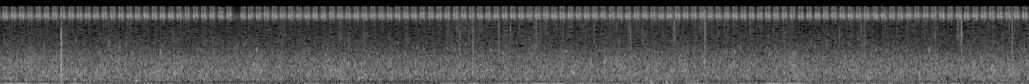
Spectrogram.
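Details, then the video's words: Crickets by a river after dark, their piercing high trill constant from start to end, mixed with frequent snapping crackles of a campfire and a broad hiss of running water. "Crackling Fire, Crickets, Ambient Nature Sounds"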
